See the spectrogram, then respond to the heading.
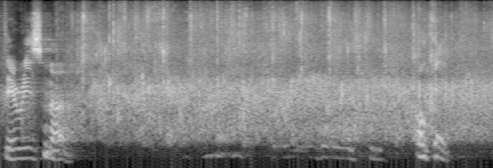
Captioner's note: audience applauding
